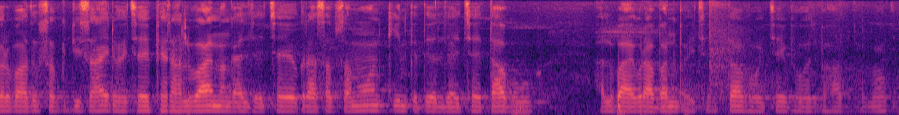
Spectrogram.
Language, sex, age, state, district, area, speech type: Maithili, male, 18-30, Bihar, Begusarai, rural, spontaneous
